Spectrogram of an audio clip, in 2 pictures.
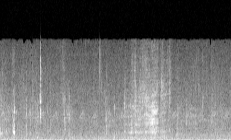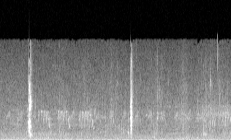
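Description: A person eating grilled pork: chewing and mouth sounds, with a few sharp clicks, the loudest a little after five seconds in and another about two seconds later.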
